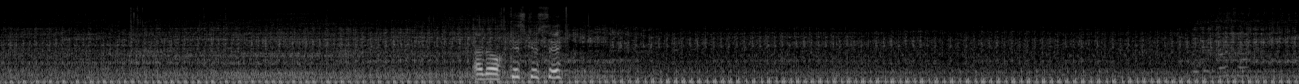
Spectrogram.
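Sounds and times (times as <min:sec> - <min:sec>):
CFMoto 700 twin-cylinder motorcycle engine idling: 0:00.0 - 0:12.9
speech: 0:04.8 - 0:05.9.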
